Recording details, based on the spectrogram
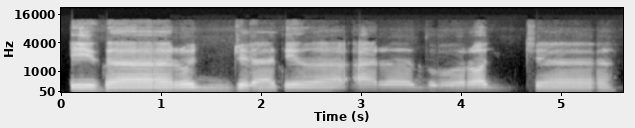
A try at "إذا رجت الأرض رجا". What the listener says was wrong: Masih kurang. Coba lebih ditekan lagi. Ruja. Idza rujjatil ardu rajja. Rajja.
